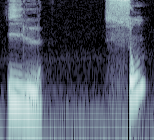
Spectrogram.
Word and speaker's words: ils sont: Okay, ils sont, final T not pronounced, ils sont, elles sont.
